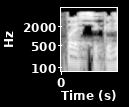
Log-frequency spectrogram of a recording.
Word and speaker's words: Пасек: И ну, мы подробно рассказывали о том, что странным вообще, тоже странным событием стал арест одного из заговорщиков, Пасека. Дело в том, что, ну Пасек, да, скорее всего, он же не француз, а украинец, поэтому на первом слоге ударение.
